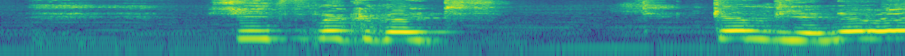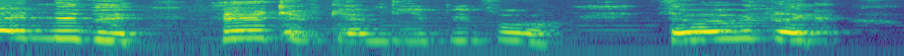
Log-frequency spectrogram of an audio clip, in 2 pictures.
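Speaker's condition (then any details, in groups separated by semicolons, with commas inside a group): Cerebral palsy; all four limbs affected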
